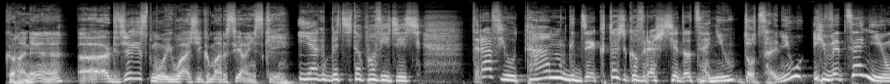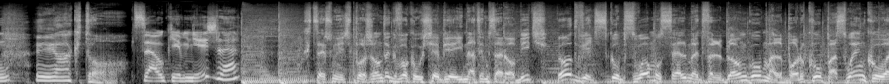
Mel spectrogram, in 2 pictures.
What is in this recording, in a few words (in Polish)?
spot radiowy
